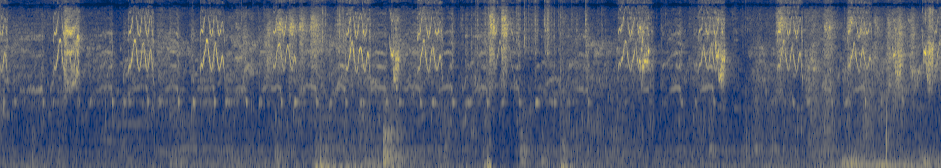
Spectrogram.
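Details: Chirping budgerigars, separate bursts of fast zigzag warbling notes repeated about every second, with soft rustling and faint low thuds between calls.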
